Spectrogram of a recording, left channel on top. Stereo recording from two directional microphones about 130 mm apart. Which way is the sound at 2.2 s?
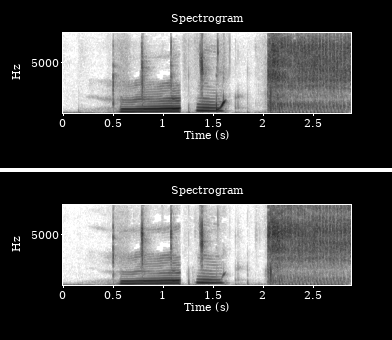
5° right (ahead or behind).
